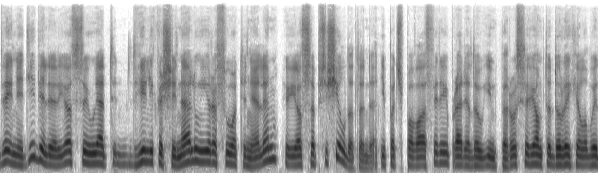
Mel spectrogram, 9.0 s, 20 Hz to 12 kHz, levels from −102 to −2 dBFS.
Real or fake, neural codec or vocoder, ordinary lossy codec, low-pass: fake; codec, 24 kHz, 0.9 kbps, WavTokenizer, small release; AAC, 64 kbps; 10.8 kHz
